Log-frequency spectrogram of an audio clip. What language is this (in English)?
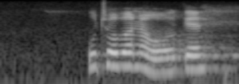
South Ndebele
